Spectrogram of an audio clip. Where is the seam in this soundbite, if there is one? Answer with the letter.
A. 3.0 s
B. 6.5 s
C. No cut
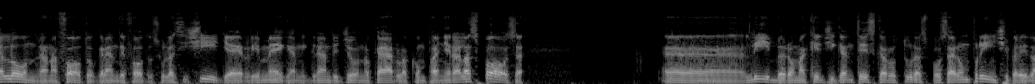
C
